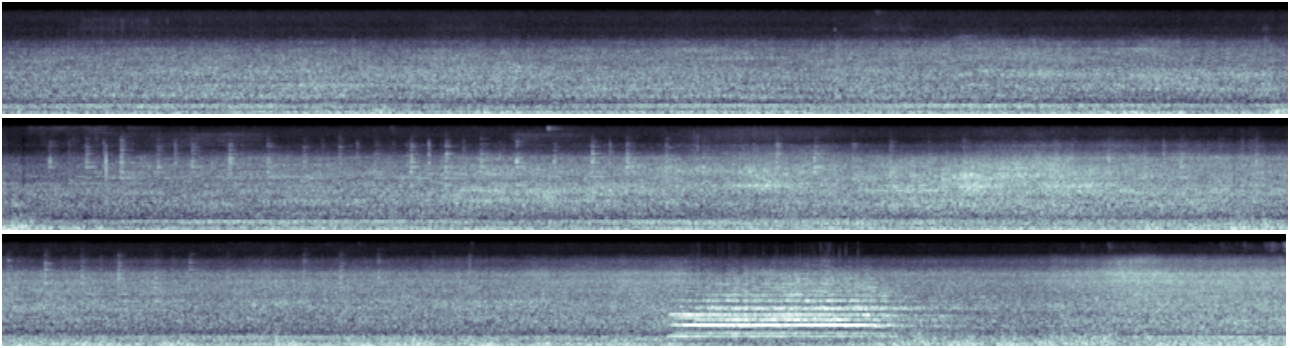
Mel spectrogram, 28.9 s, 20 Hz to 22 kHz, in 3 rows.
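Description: Diesel freight locomotive running close by with a steady engine rumble. About 24 seconds in, its multi-note chord horn gives one short blast.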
